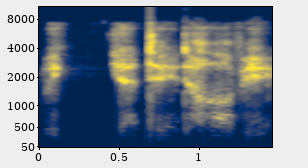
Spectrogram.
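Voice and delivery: raspy whispered Batman with a cold; hoarse stuffy whisper, like a bad cold.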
